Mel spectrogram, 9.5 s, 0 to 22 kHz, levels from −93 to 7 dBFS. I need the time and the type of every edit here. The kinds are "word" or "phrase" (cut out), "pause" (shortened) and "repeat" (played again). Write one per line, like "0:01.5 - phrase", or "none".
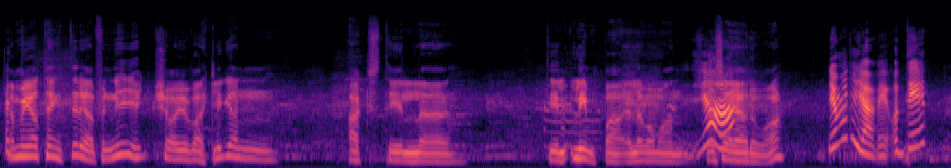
none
